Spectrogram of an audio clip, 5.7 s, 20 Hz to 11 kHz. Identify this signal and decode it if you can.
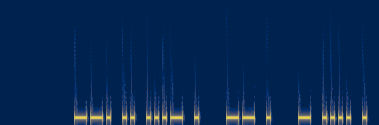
Morse code, heard as a keyed tone, about 21 wpm, 700 Hz. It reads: GIVE ME THE
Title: Sentences from Top 1000 Words - Review Part 4 - 20wpm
